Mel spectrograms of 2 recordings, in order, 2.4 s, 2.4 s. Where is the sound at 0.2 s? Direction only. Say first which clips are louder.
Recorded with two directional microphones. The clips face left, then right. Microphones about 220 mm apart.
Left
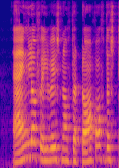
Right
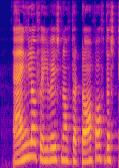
Right 7 dB; 50° right (ahead or behind).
